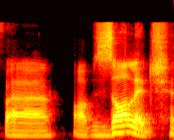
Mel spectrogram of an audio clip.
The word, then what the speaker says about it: Zollege: And then finally, Elise is on the board of Zollege. Is that right? Did I pronounce That's it right? correct. You got it right. Yes. Perfect. College with a Z.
